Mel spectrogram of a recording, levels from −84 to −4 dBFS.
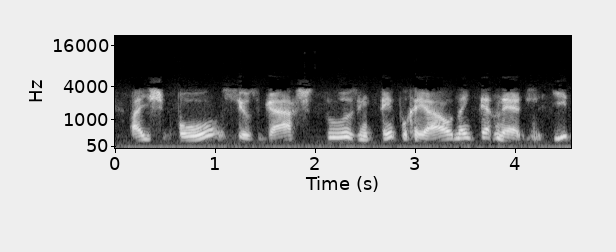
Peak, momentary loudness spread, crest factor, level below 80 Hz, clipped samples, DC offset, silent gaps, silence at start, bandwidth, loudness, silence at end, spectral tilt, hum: -2 dBFS; 6 LU; 16 dB; -50 dBFS; under 0.1%; under 0.1%; none; 0.15 s; 5.6 kHz; -17 LUFS; 0 s; -5.5 dB/octave; none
